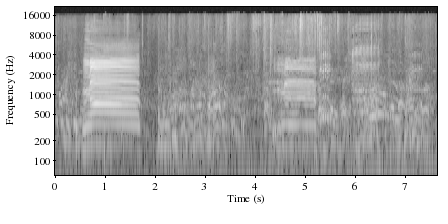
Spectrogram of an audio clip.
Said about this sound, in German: In den schmalen Gassen zwischen den Häusern bahnen sich Schafe den Weg in ihren Stall.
